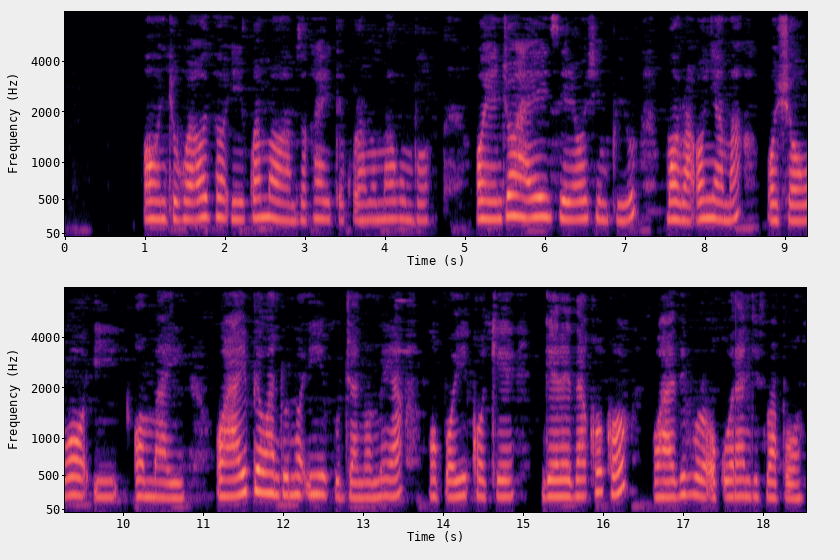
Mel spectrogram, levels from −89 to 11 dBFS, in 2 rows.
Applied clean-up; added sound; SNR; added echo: none; none; none; none.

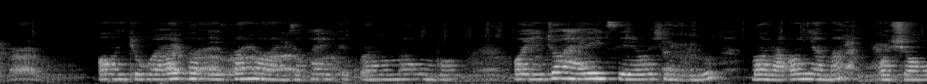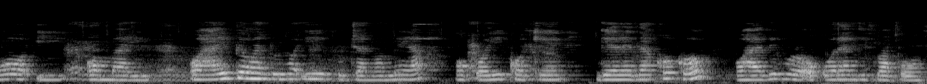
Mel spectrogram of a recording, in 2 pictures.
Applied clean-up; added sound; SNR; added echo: none; Growling; 14 dB; reverberation time 0.4 s.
